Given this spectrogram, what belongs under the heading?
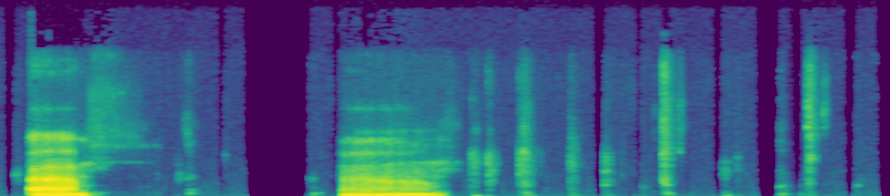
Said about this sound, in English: Seriously typing into the Google to find.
